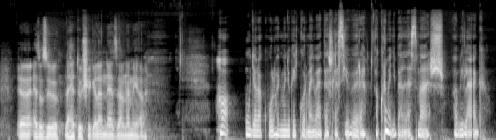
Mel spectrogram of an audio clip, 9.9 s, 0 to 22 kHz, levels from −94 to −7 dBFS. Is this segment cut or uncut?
uncut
